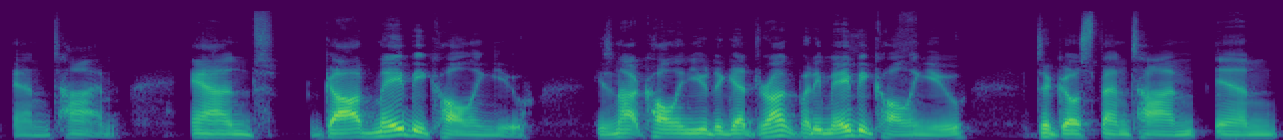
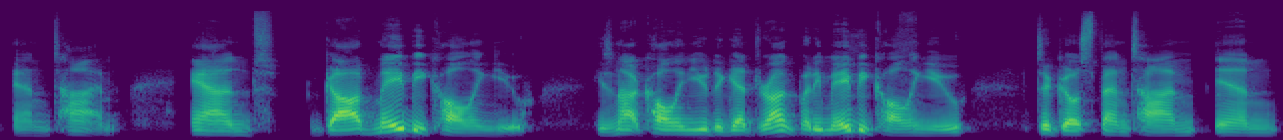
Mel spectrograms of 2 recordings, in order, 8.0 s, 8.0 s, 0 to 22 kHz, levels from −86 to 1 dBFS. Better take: first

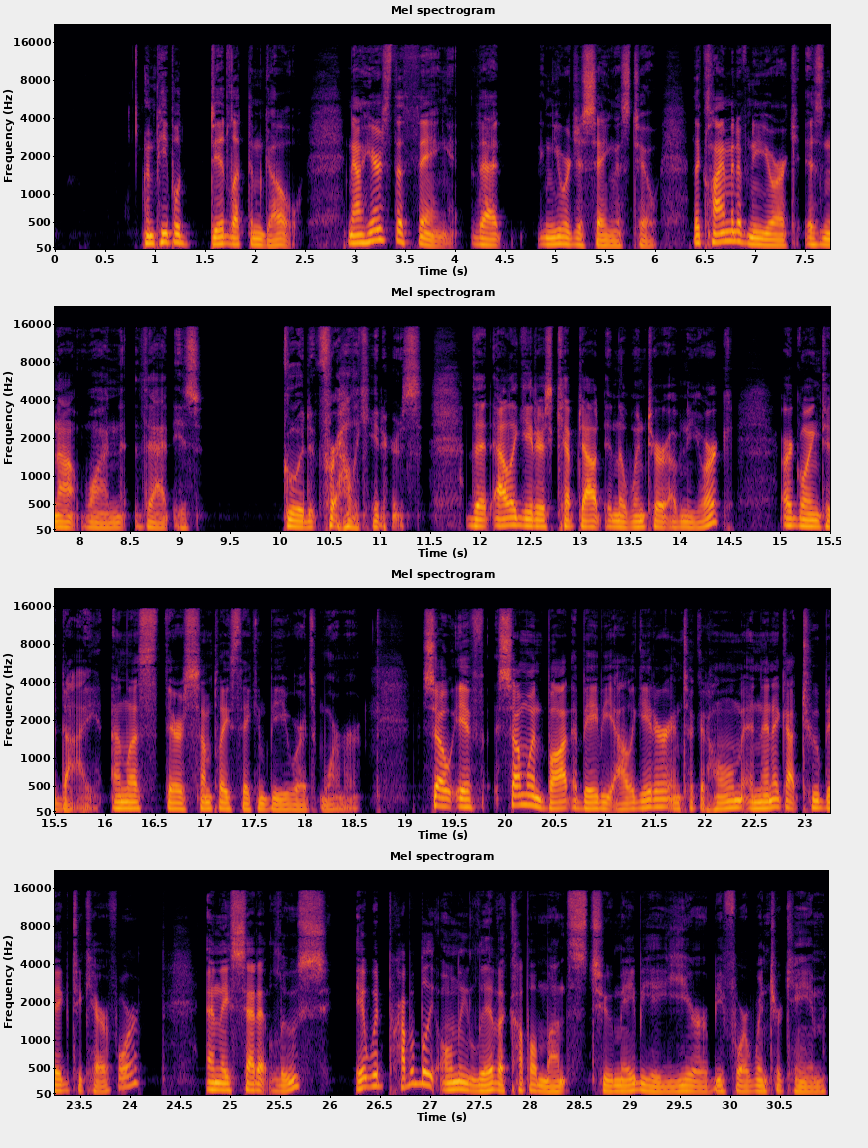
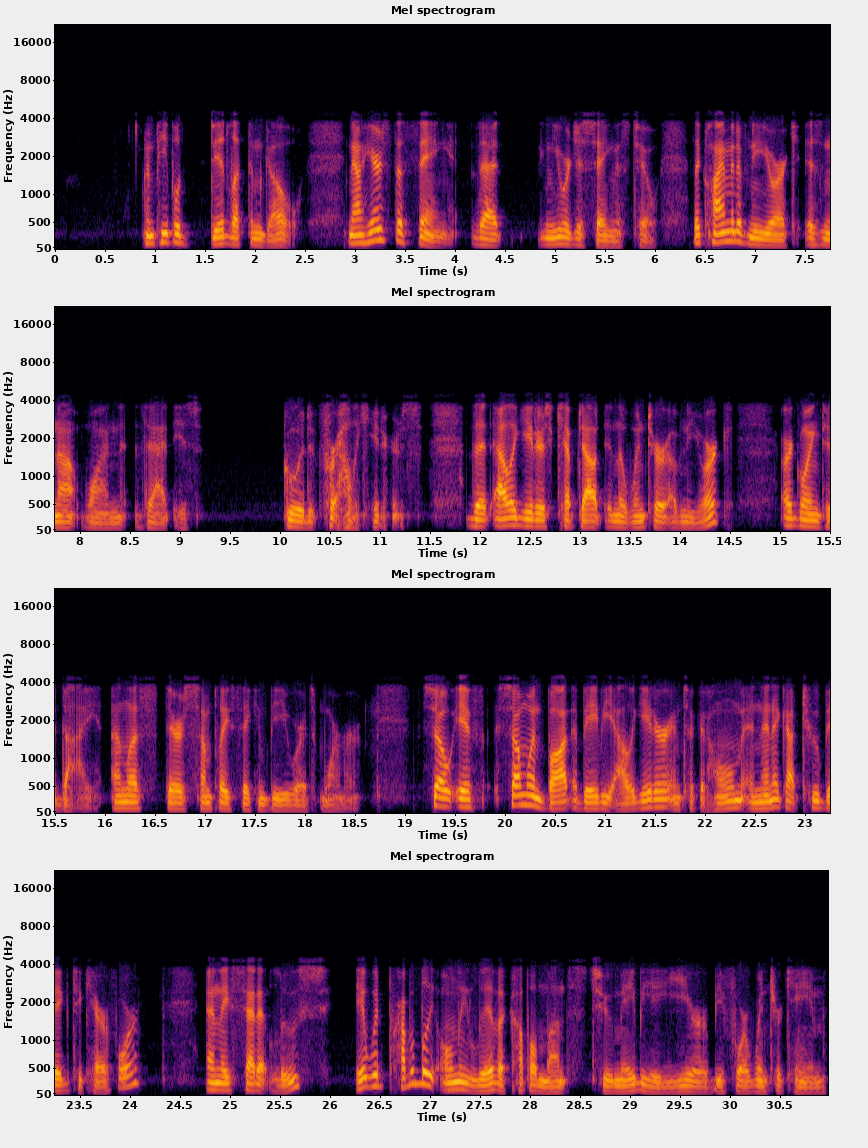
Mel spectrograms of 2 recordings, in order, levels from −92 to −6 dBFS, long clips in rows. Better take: first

